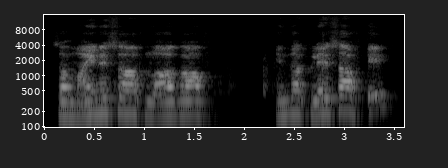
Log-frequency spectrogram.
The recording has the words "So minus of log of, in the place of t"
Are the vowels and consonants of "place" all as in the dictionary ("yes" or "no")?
yes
